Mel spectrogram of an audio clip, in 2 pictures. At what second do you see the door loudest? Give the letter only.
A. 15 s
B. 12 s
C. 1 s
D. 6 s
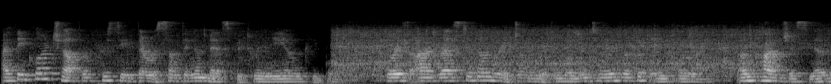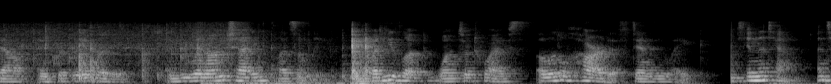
B.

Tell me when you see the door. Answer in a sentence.
You can hear the door from 10.5 to 12.3 s.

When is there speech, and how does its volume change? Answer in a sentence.
The speech can be heard from 0.0 to 16.5 s, at a steady volume.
